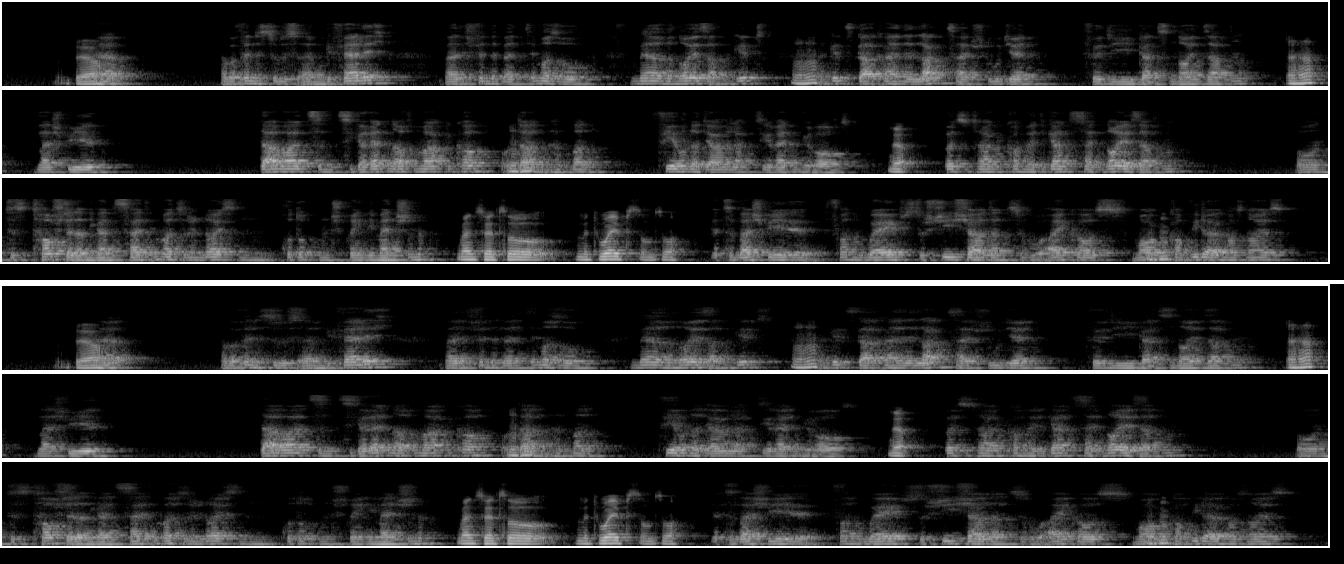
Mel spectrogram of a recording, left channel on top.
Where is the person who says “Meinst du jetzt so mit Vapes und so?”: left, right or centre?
Centre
